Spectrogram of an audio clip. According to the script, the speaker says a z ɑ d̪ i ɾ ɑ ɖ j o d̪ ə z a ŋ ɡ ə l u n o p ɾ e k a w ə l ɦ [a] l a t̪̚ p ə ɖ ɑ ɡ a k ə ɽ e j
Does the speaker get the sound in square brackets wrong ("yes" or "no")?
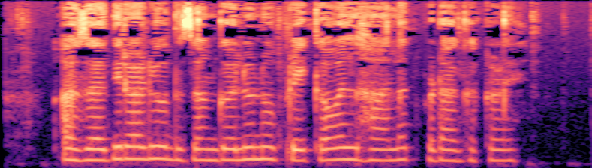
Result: yes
